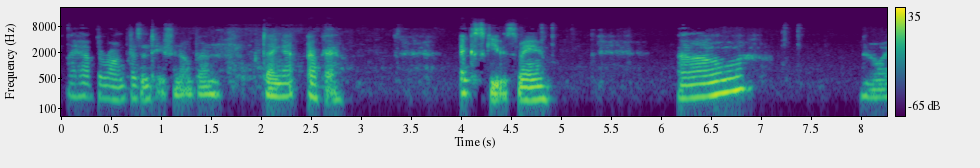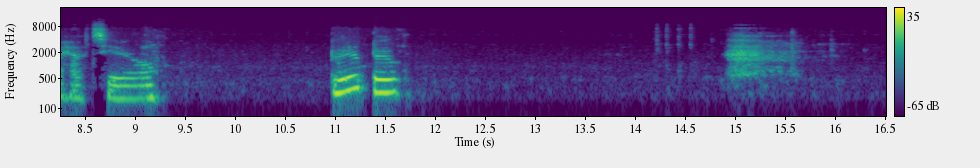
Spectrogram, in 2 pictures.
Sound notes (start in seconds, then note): 10.2 sigh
